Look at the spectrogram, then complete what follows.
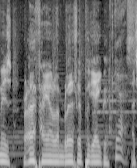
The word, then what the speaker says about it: Raphael Ambrosius Castillo: My name is Raphael Ambrosius Castillo. Yes. That's how you pronounce it.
